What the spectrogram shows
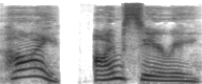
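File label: Irish English; iOS Sounds; maeve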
